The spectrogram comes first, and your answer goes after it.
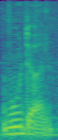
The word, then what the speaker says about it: Wu Dun: And then hang up, he decided, well, he's going to take the Mandarin pronunciation of his name and call it Wu Dun.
